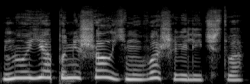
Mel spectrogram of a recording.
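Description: A greedy sly court adviser, sing-song falsetto way up high, storybook. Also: male voice, moderate pace, fairly bright tone, no room sound, studio quality. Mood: sugary. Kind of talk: audiobook character voice.

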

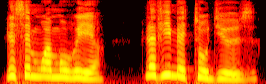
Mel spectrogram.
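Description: A woman's voice: medium pitch, lively intonation, normal speed, darkish tone, dry recording, lightly acted. A woman voicing an earnest young fairy-tale princess who pleads with emotion. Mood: pleading.

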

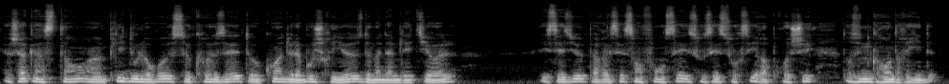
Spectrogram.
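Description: A man reading a classic novel aloud in a measured, even storytelling manner. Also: on the low side, slightly rough. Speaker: audiobook reader. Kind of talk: scripted narration of a novel.

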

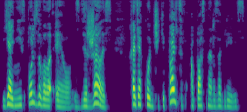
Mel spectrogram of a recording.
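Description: Audiobook narrator: woman, first-person, expressive, mellow, dry close recording. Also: fairly low pitch, normal speed, dry recording. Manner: expressive, emotional storytelling.

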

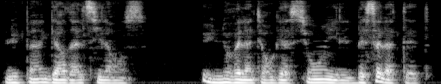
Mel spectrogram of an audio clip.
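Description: A man reading a novel aloud as an audiobook narrator, in a measured, even storytelling manner. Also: lowish voice, husky.

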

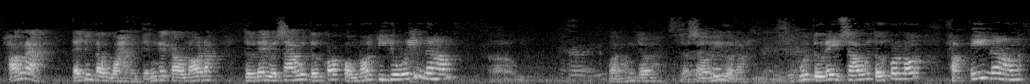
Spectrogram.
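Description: A Buddhist monastic woman, giving a lively dharma talk and often asking the audience questions. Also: mid-range voice, quick pace, a crowd in the background. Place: hall with a seated audience. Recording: roomy, dull sound with faint audience.

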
